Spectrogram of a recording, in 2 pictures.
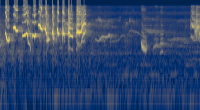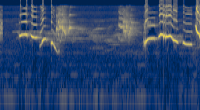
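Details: Oriental magpie-robin (kacer) singing actively in dense, rapid-fire bursts with full varied fill-in phrases: quick high chirp runs, then clear rising and falling whistles and slurred notes, with short pauses and a faint low hum behind.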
